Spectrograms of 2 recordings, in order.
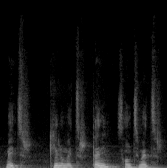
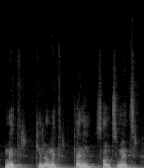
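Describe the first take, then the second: No difference in how they are said.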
